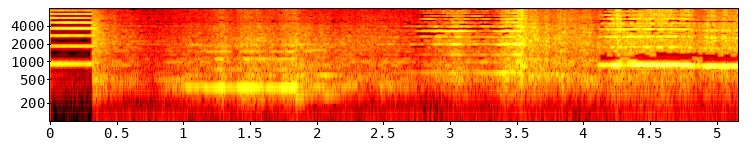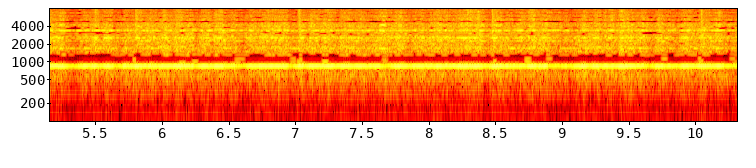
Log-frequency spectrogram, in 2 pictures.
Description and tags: Neural Network Violin 6
Audio generated from training a neural network on violin sounds.
violin, abstract, neural-network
